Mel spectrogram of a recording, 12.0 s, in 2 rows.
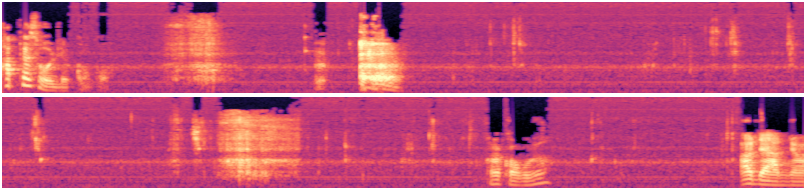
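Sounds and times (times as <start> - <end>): quiet chewing of noodles: 3.4 - 4.1, 4.7 - 9.7, 10.4 - 11.6.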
